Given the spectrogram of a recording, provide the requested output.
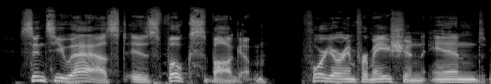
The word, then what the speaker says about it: Volkswagen: English-speaking people call it the V is an f and the W is pronounced like a v in German so actually the German pronunciation since you asked is folks vagen for your information and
